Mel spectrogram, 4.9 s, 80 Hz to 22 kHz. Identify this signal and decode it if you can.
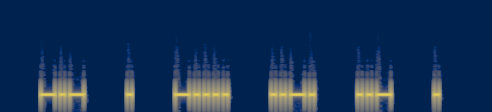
Morse code, heard as a keyed tone, about 25 wpm, spaced as for 14 wpm, 700 Hz. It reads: KE6FUE
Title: USA Call Signs - 6 Characters - 3x Character Spacing - 25wpm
